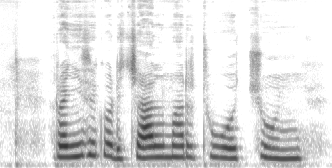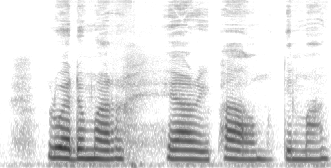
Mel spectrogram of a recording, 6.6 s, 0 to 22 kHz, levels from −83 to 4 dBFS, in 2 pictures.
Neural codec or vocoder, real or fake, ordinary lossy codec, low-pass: none; real; none; none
